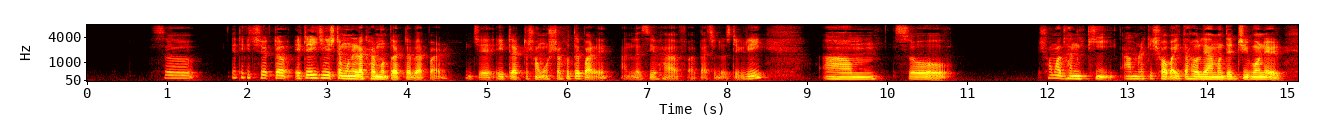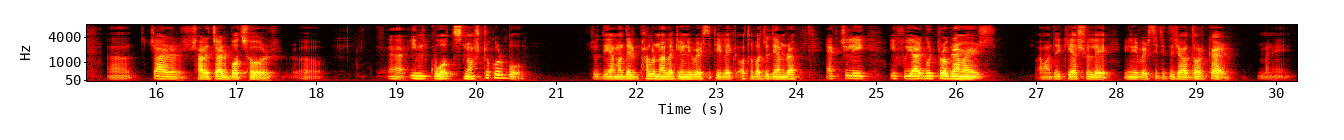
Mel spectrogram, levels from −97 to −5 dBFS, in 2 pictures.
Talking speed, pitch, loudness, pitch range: 125 wpm, 120 Hz, -28 LUFS, 115-135 Hz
